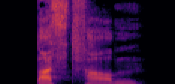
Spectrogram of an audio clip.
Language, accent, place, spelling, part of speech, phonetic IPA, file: German, Germany, Berlin, bastfarben, adjective, [ˈbastˌfaʁbn̩], De-bastfarben.ogg
- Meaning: bast-coloured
